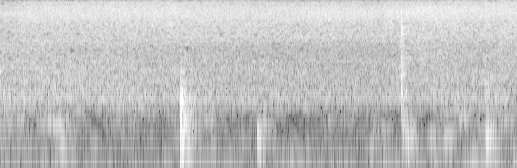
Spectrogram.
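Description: Spoon scraping and stirring boiled Indian gooseberry (amla) pieces in a steel pan of warm mustard oil and spices, giving a few light taps over a steady soft sizzling hiss.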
